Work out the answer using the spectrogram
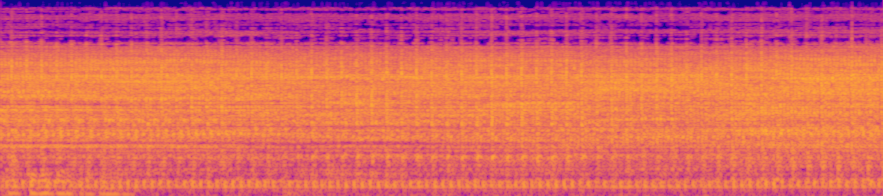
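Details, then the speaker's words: Eicher truck diesel engine at idle: hard, regular knocking about three per second over a harsh idle, described as coming from the piston area, with the engine also showing back glow. Heavy lower-end knock; cause suspected, not confirmed. "बहुत आवाज आ रही थी engine से piston पे और इसका back glow भी था।"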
